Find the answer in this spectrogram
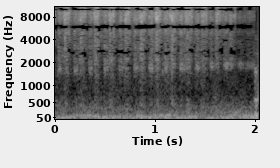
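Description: A small spice jar shaken over a pot of raw meat, dried herbs and chilli flakes falling out with a faint, scratchy rattling.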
